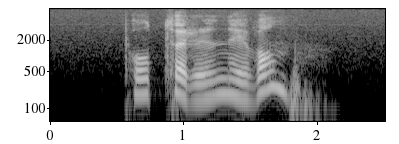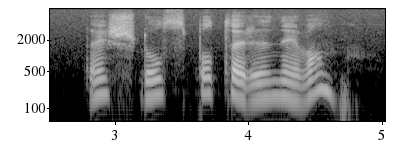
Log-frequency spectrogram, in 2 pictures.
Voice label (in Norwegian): pa torre nevan, Numedalsmål; på tørre nevan; Dei sloss på tørre nevan.; Uttrykk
